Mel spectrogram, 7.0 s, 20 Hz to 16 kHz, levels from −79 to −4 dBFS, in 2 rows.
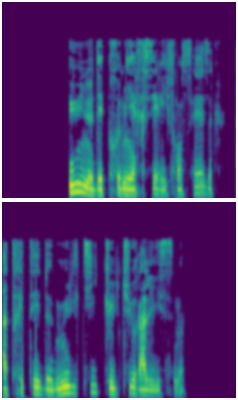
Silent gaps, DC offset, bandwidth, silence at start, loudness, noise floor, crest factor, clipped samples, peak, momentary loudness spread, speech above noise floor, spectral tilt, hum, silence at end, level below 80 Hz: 3.35-3.50 s; under 0.1%; 8.2 kHz; 1 s; -19 LUFS; under -90 dBFS; 20 dB; under 0.1%; 0 dBFS; 11 LU; over 72 dB; -5 dB/octave; none; 0.8 s; -48 dBFS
